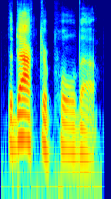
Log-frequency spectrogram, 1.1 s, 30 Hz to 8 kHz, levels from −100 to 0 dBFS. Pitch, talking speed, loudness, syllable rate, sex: 125 Hz, 215 wpm, -22 LUFS, 7.0 syllables/s, female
